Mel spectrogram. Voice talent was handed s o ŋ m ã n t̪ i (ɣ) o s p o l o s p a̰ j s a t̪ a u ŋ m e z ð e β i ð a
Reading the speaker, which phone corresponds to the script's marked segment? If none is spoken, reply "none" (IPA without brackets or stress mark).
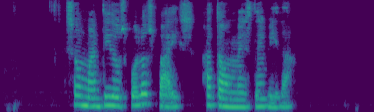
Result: ð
